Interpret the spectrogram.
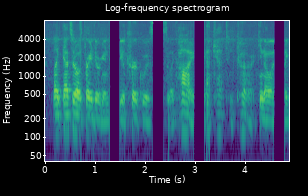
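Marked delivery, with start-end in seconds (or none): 2.6-4.2 slow, drawn-out, over-the-top hammy delivery. Acting out a feared version of the movie's Kirk: over-the-top Captain Kirk impression. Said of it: "all really over the top".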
